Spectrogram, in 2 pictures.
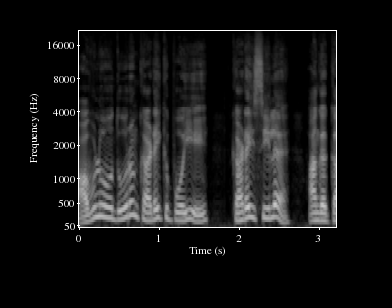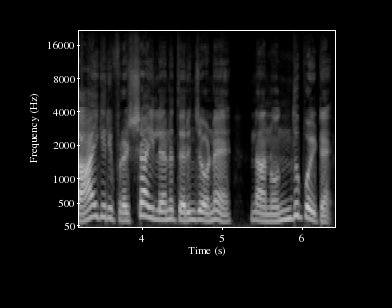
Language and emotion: Tamil, sad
